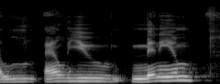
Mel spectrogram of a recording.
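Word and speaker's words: aluminium: and left tenant and I'm not really sure where you put the extra syllable in a Lu minium which is five and we do it as four but those don't matter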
